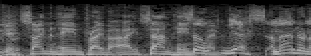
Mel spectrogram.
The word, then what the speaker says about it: Samhain: It's Sam Hain today. It is. Good old Sam. Sam Hain. Yeah. Yeah. It's pronounced Samhain.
